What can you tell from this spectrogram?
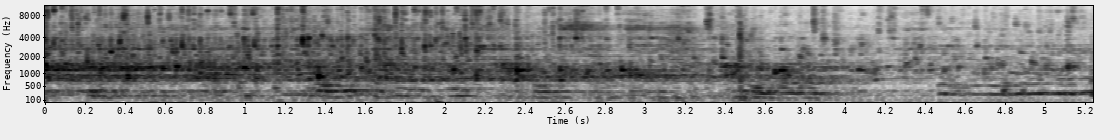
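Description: Aquarium water bubbling and splashing, a steady crackle of small pops that grows quieter about four seconds in.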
